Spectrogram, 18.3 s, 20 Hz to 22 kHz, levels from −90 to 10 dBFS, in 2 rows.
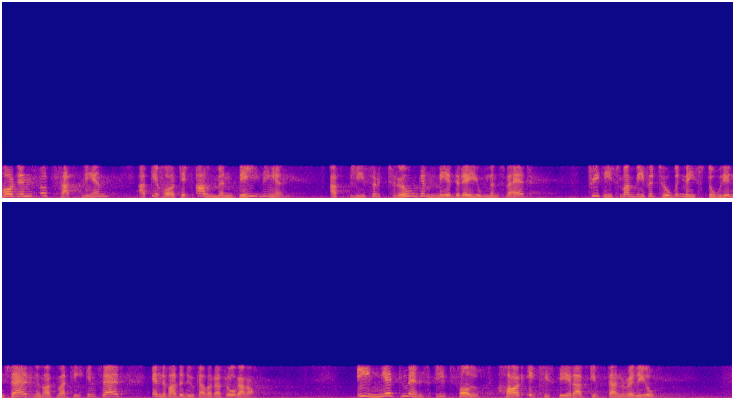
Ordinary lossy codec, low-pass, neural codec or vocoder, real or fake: none; 3.6 kHz; codec, 16 kHz, 1.1 kbps, Voila-Tokenizer; fake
